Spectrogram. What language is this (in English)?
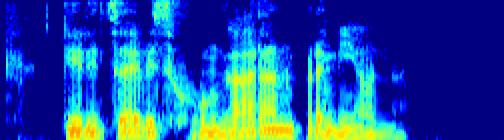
Esperanto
